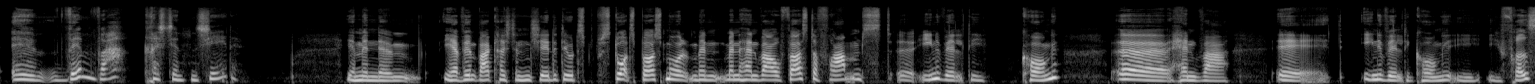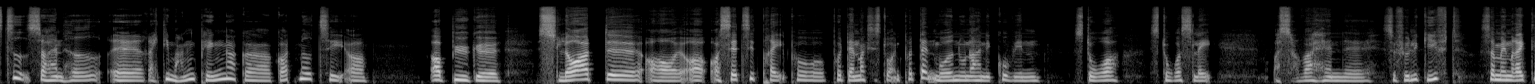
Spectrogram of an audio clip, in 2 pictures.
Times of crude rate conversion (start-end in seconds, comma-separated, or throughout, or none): 19.74-30.70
